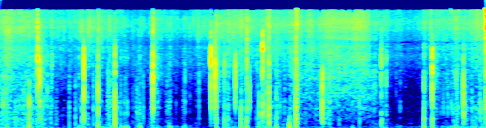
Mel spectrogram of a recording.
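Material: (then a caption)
Paper. A wrinkled white paper bag, apparently filled with flour, is squeezed and crinkled with both hands. Irregular sharp, dry crackles and soft pops sound over a low, muffled rustle, each snap dying away almost instantly.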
